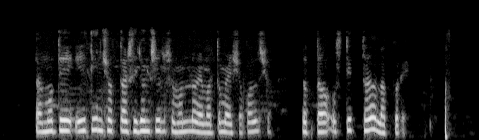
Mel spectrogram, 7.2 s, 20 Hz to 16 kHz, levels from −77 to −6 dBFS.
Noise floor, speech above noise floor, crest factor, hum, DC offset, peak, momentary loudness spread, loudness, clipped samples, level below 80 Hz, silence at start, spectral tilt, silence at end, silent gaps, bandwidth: -76 dBFS; 56 dB; 16 dB; none; under 0.1%; -6 dBFS; 13 LU; -21 LUFS; under 0.1%; -60 dBFS; 0.55 s; -6 dB/octave; 0.45 s; none; 7.4 kHz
